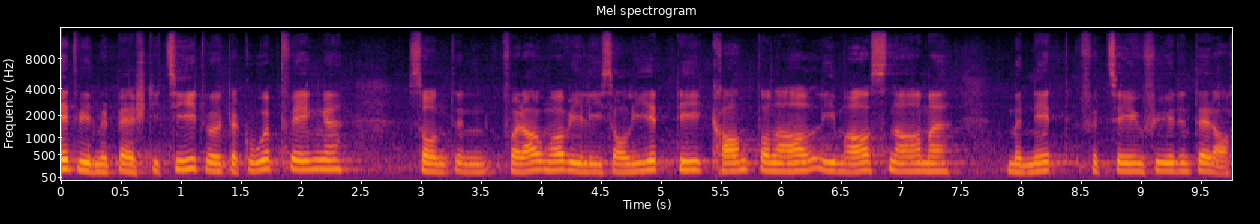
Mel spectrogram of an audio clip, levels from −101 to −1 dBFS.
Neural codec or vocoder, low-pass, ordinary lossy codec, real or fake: vocoder, 44.1 kHz, 128 mel bands every 512 samples, BigVGAN v2; 14.4 kHz; none; fake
